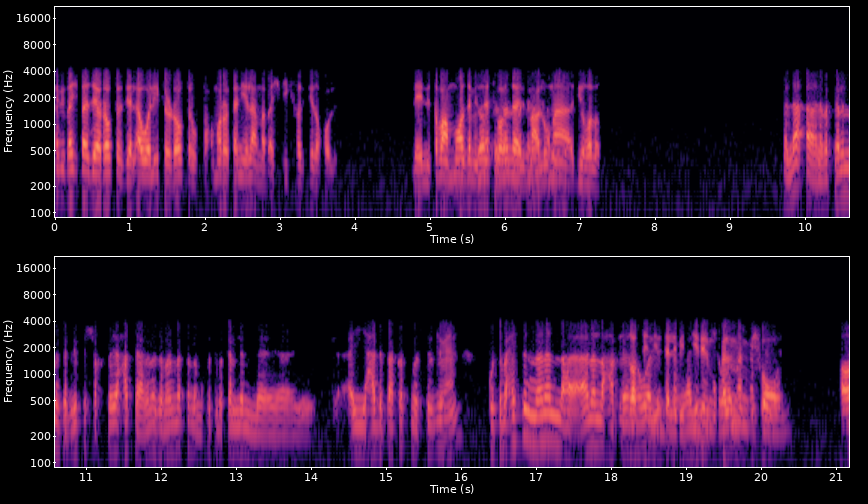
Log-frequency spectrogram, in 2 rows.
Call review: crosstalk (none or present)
present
